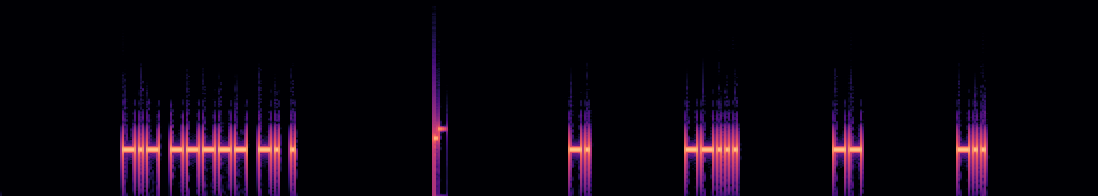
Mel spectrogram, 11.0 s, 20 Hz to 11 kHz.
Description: Morse code, heard as a keyed tone, about 31 wpm, spaced as for 13 wpm, 700 Hz. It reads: K0NE N7MD
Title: USA Call Signs - 4 Characters - 8x Character Spacing - 30wpm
